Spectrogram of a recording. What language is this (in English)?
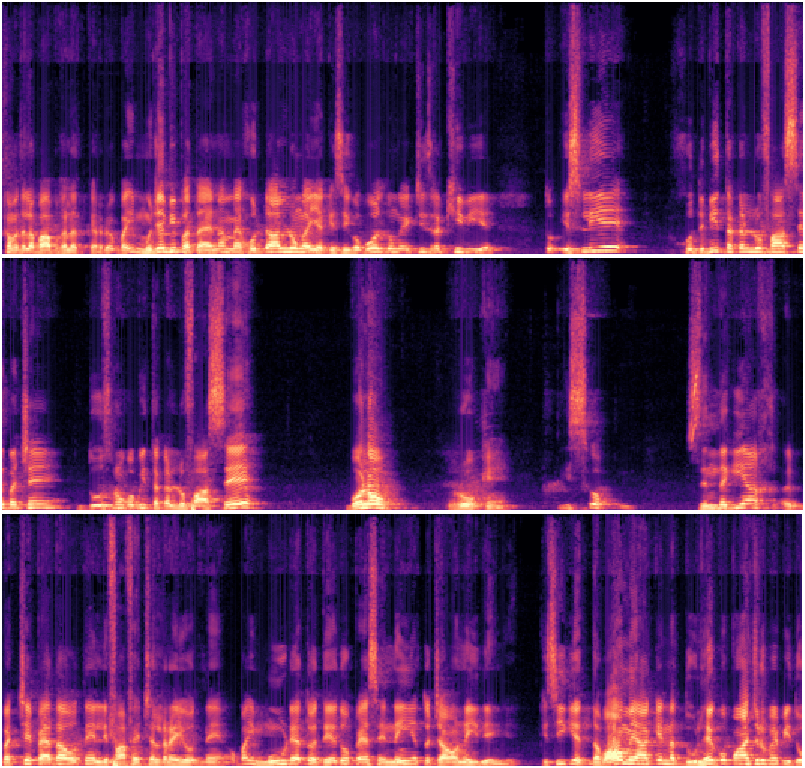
Urdu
